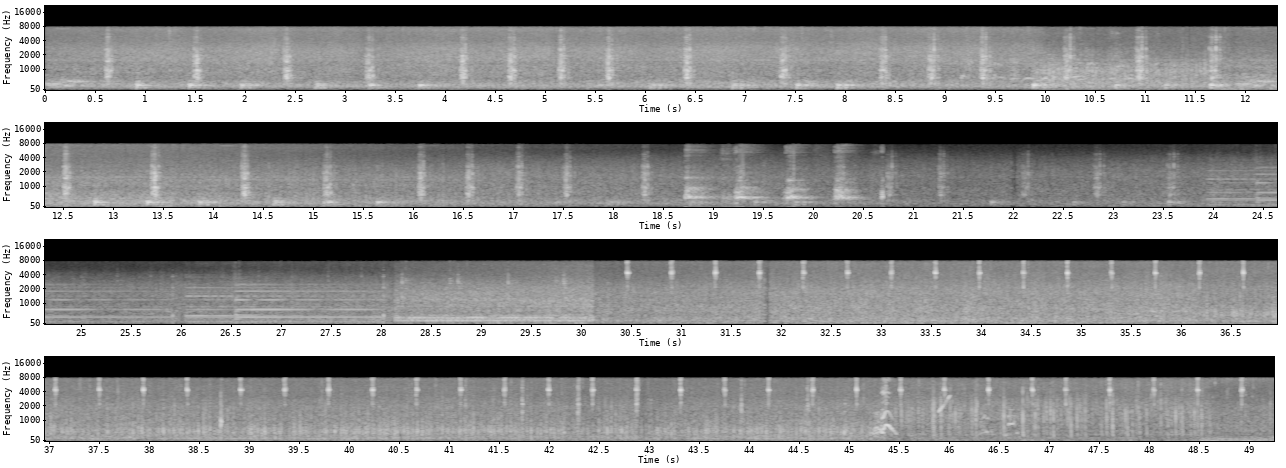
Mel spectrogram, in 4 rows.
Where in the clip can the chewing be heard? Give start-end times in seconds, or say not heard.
not heard.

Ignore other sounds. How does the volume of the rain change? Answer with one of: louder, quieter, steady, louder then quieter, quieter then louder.
quieter then louder.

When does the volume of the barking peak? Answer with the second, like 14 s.
45 s.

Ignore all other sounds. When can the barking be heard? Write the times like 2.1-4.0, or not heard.
9.2-11.2, 18.7-20.7, 45.0-46.7.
